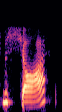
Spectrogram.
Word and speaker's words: Mashah: The name is Mashah. It's spelled M-A-S-H-A-H, and it actually means to draw out.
